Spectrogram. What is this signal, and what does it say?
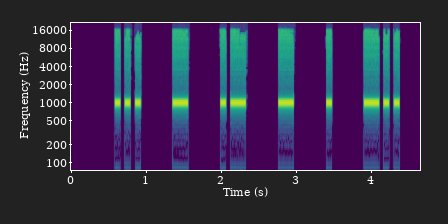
Morse code, heard as a keyed tone, about 18 wpm, spaced as for 12 wpm, 1000 Hz. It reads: STATED
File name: qotdfiles / 12wpm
